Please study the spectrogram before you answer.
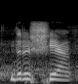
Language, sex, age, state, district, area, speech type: Kannada, female, 30-45, Karnataka, Mandya, rural, read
